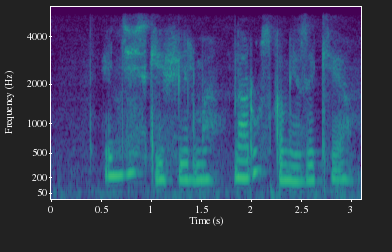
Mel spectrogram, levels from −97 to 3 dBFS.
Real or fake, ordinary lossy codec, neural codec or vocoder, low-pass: fake; none; vocoder, 44.1 kHz, 128 mel bands, Pupu-Vocoder; 5.4 kHz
